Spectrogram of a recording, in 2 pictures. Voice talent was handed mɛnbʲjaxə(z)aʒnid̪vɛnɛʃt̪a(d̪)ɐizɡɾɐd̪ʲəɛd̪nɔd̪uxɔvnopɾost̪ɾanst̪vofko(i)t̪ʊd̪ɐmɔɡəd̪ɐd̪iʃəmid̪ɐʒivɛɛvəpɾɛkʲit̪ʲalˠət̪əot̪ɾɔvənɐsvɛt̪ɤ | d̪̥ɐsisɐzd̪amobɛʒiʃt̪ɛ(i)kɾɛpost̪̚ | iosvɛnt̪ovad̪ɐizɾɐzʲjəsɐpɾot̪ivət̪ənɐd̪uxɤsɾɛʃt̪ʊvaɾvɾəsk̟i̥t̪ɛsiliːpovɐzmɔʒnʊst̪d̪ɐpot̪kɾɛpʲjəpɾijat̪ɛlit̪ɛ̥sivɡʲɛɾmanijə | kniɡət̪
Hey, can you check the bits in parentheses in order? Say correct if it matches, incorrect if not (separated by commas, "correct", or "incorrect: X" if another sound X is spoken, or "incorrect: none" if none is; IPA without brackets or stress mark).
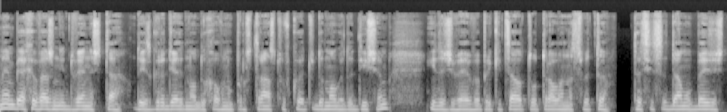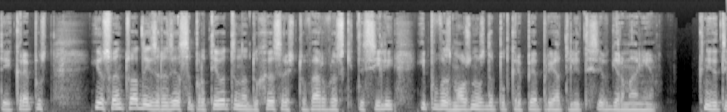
incorrect: v, correct, incorrect: ɛ, correct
